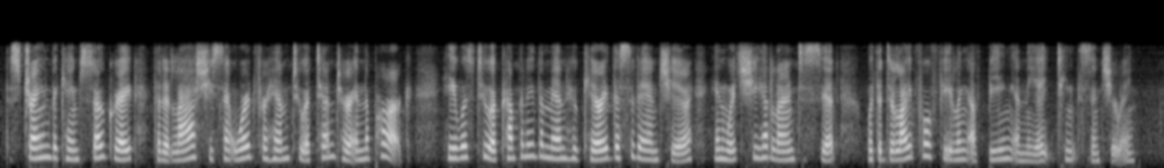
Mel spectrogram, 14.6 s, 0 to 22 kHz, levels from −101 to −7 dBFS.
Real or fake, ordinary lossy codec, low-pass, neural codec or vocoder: real; Opus, 24 kbps; 7.2 kHz; none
